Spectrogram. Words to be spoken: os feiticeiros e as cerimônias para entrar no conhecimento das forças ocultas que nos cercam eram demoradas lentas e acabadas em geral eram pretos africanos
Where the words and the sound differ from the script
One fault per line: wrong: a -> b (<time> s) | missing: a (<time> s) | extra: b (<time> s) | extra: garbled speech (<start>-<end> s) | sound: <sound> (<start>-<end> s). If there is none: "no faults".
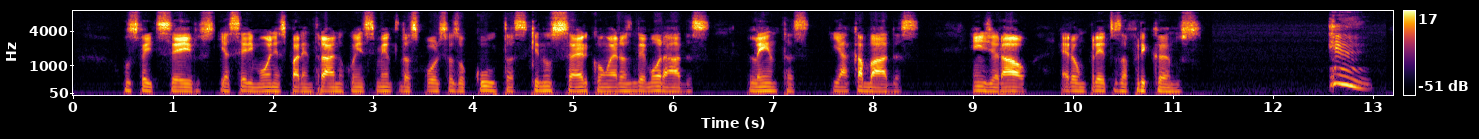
sound: throat clearing (12.5-13.0 s)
